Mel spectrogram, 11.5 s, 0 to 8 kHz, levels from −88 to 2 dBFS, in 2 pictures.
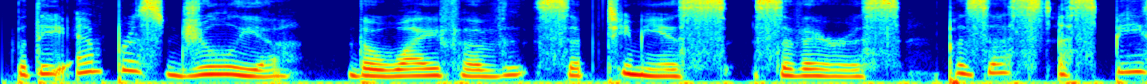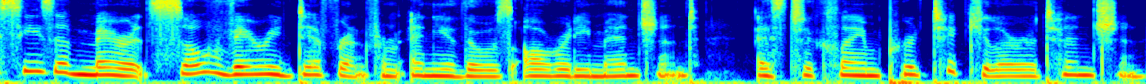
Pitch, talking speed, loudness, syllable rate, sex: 220 Hz, 145 wpm, -18 LUFS, 5.1 syllables/s, female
